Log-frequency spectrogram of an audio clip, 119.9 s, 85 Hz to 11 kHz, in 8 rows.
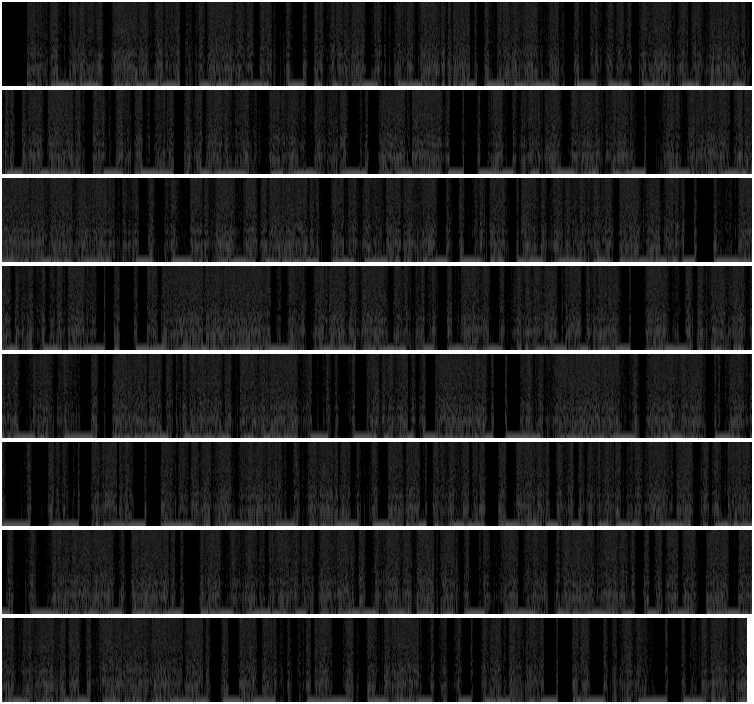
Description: Acto homenaje a las 113 mujeres que han sido diputadas en el Parlamento de Canarias - 18:00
